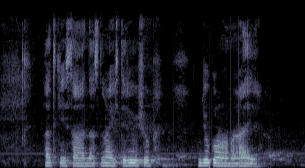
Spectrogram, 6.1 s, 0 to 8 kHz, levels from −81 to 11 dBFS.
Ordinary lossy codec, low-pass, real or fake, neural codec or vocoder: Opus, 64 kbps; 7.2 kHz; real; none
